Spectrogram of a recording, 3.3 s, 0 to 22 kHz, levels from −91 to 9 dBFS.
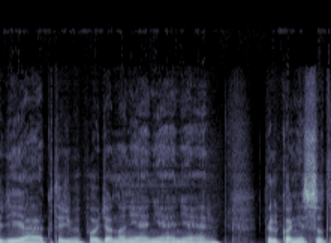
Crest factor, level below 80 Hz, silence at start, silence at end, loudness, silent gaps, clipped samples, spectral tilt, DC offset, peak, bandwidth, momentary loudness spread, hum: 16 dB; -40 dBFS; 0 s; 0 s; -24 LUFS; none; under 0.1%; -6.5 dB/octave; under 0.1%; -8 dBFS; 15.5 kHz; 6 LU; none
